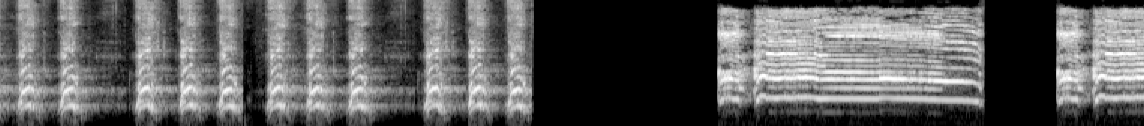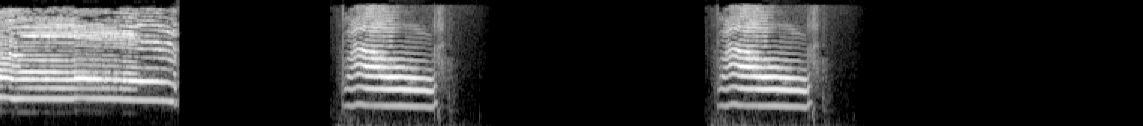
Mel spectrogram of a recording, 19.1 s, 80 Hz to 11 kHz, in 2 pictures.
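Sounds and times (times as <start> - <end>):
cat meow falling in pitch: 6.0 - 8.2, 8.9 - 11.1, 12.4 - 13.4, 15.5 - 16.5
long drawn-out animal call tone: 8.8 - 11.1.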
